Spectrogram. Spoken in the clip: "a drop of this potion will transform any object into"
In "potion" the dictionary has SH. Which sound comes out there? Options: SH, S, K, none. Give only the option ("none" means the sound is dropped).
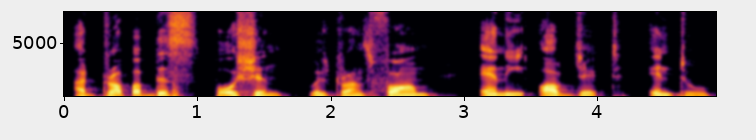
SH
